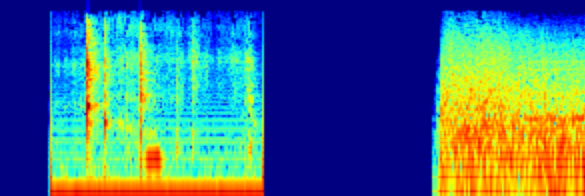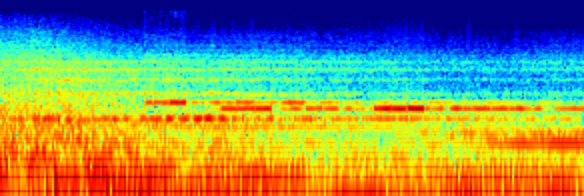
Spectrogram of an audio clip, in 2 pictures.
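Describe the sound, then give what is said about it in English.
Sound effect of a rip in space opening: a short stretch of crackling clicks, a sudden silence, then a loud whooshing roar bursts in and holds steady over a deep rumble with faint ringing tones. “What's going on? Is that a rip in space?”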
